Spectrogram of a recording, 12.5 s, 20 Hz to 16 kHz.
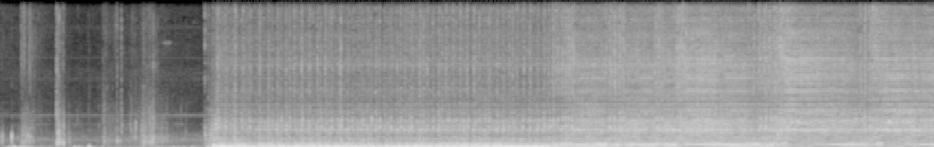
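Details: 1975 Yamaha RD200 two-stroke after 20+ years in a barn, restarted after first run: fires straight up, crisp ringing idle, then clean sharp blips rising and falling evenly; healthy restart, normal running.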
